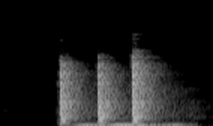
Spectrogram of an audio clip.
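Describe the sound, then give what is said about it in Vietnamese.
Three firm knocks on a door, evenly spaced and heavy, each a dull low thud with a short decay, heard alone against silence. “Tiếng đập cửa vang lên.”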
